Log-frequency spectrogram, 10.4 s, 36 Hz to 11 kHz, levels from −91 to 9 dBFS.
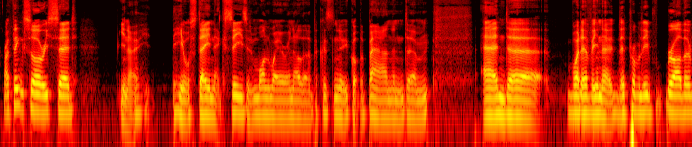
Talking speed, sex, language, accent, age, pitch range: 190 wpm, male, English, British, 10-29, 125-140 Hz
